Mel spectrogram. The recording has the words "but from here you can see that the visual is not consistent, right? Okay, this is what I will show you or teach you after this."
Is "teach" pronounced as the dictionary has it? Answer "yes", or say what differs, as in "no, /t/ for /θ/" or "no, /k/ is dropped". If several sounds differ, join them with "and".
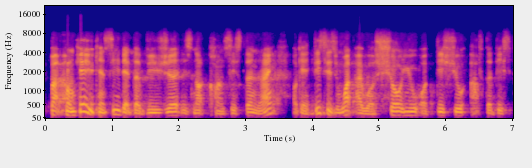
no, /ʃ/ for /tʃ/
